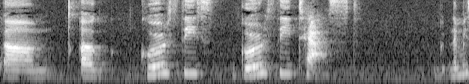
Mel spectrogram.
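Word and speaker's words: Guthrie: gonna do this thing called um a growthy girthy test let me spell it for you all right I like I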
